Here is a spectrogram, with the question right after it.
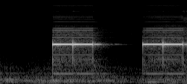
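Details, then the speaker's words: INFUSYS-S syringe infusion pump demonstration, 100 ml infusion: two long steady high-pitched tones about a second apart at 91 ml infused, the nearing-volume-limit alarm. "So for 100 ml at 91 ml of infusion, we get a nearing volume limit alarm. At 95 ml, we get a near empty alarm, and it's going to reach 100 ml."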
